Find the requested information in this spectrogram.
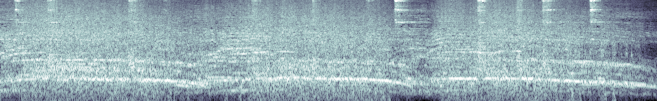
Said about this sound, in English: So I would like to welcome His Holiness Jai Advaita Swami Maharaj by loudly chanting three times.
